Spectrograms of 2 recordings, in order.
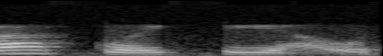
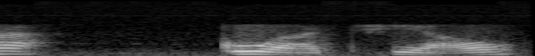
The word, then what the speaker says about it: ก๋วยเตี๋ยว: จีน กลาง เนี่ย เขา จะ ออก เสียง ว่า กั่ว เฉียว นะ คะ ถ้า แปล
